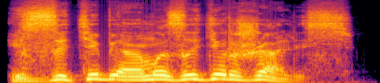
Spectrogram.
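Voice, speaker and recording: A man voicing an urgent young hero shouting orders. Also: on the high side, very animated, normal speed, slightly rough, no room sound, studio quality, pitched above the performer's own voice. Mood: stern. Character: brave young male leader, urgent and commanding.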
